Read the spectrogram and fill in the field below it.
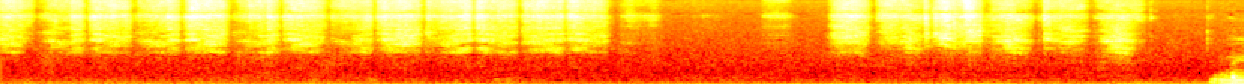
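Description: A kitchen knife drawn across a sharpening stone during a sharpening class, giving a steady run of close, rasping strokes with short pauses and a brief louder knock at the very end.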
